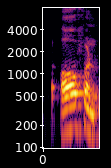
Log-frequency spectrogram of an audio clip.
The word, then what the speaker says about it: often: and another one word often often but we mispronounce this word as often many of us most of us pronounce this word wrongly like often but t is silent there similarly uh some other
